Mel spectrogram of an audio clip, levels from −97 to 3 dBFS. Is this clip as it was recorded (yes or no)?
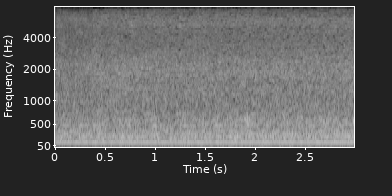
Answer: yes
